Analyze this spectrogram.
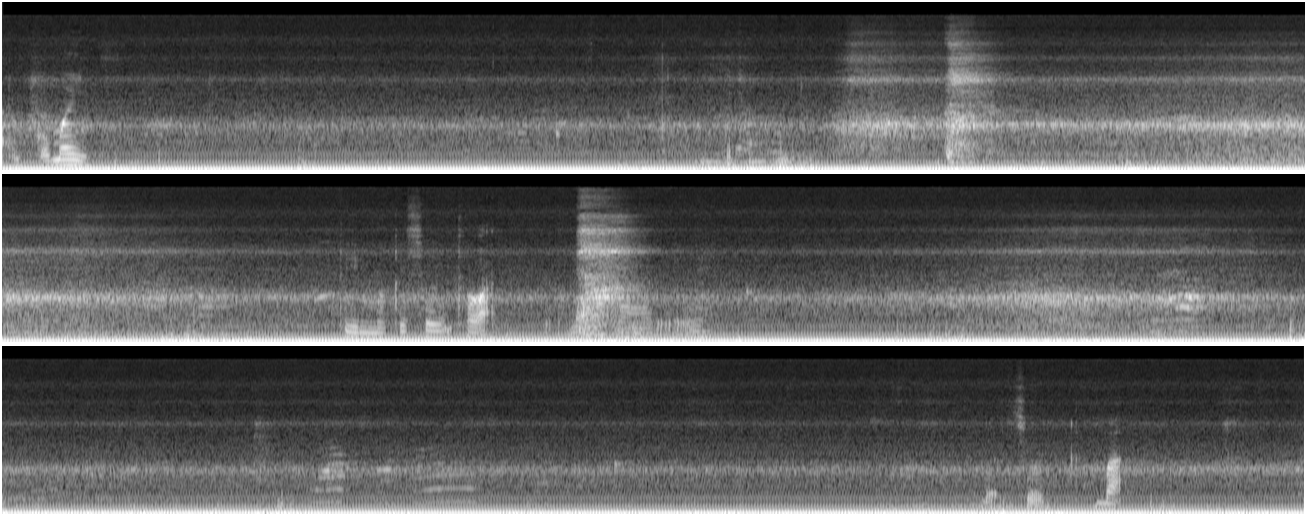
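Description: A young man speaks quietly and briefly into a close microphone.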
